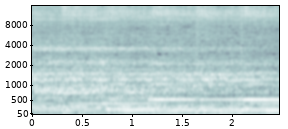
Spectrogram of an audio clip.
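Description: Live praise band playing a loud instrumental passage of held notes and chords on electric bass, keyboard and drums.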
